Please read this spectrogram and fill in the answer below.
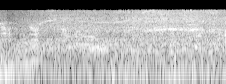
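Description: Radio-controlled drift cars running on an asphalt track, with a faint high motor whine near the end, over crowd voices.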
